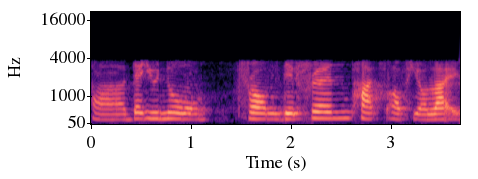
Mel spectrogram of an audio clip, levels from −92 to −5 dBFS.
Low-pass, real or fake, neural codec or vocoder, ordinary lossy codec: 3.6 kHz; fake; codec, 16 kHz, 4 kbps, FreqCodec, larger model; none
